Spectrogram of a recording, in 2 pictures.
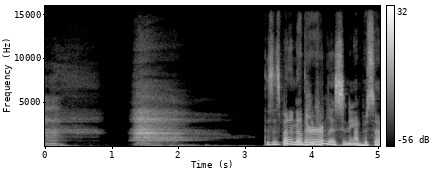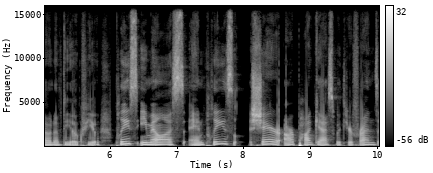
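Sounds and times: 
person taking a deep breath: 0.0s - 2.9s
speech: 3.3s - 10.0s.

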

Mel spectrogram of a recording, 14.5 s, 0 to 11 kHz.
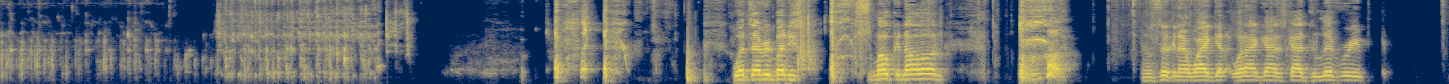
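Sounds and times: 
sick person coughing: 5.6s - 6.4s, 8.3s - 8.6s, 10.2s - 10.8s
speech: 7.3s - 8.1s, 8.7s - 9.5s, 11.4s - 13.7s
raspy breathy sounds: 9.4s - 10.0s.

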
